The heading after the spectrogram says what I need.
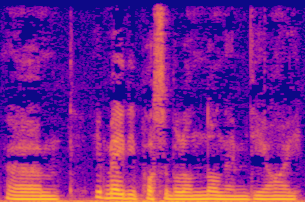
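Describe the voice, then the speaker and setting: Older man, husky voice giving out. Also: medium pitch, steady tone, mellow. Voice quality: husky, dull and worn. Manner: halting, repeats points for emphasis. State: losing his voice, hoarse and giving out. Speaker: presenter of a music tech video. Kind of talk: casual product-advice talk.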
